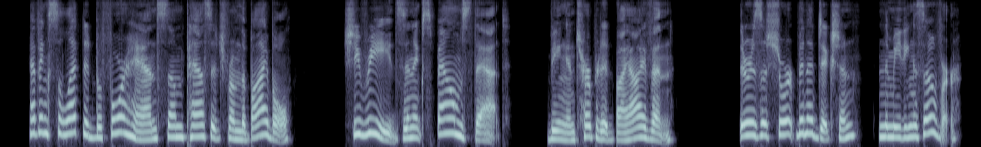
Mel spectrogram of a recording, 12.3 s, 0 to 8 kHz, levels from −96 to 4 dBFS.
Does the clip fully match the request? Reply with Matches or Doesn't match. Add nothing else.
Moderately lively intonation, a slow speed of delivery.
Doesn't match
